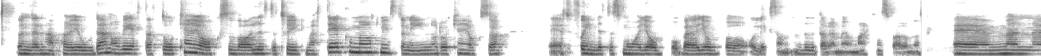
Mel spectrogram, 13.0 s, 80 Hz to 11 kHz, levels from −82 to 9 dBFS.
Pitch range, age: 170-200 Hz, 20-39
